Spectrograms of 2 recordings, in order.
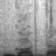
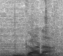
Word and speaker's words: gotta: এখানে গটা শব্দটি ডাবল টি দিয়ে লেখা হলেও উচ্চারণের সময় ডি এর মতো উচ্চারিত হয়, অর্থাৎ এটির উচ্চারণ গট্টা না হয়ে হয় গড়া।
